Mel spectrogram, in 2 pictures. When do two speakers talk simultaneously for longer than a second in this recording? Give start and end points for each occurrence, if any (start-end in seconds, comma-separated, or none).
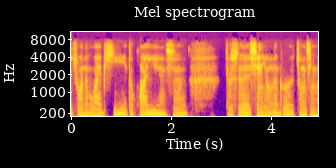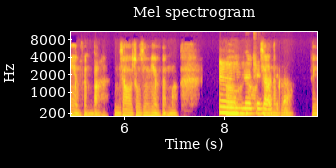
8.0-9.4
